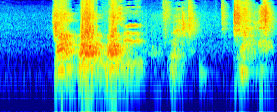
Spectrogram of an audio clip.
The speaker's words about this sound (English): Also, Luna's take on it. Nah, that wasn't Luna. That was our other dog.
